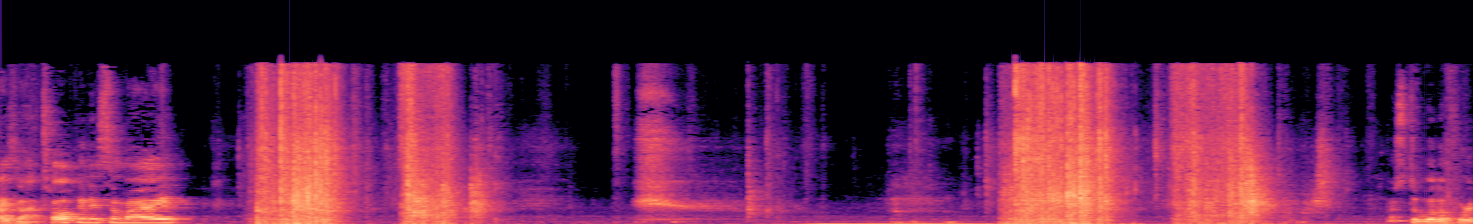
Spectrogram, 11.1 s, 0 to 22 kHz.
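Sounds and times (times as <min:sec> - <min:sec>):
cards being shuffled: 0:01.8 - 0:03.8, 0:07.3 - 0:10.1.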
